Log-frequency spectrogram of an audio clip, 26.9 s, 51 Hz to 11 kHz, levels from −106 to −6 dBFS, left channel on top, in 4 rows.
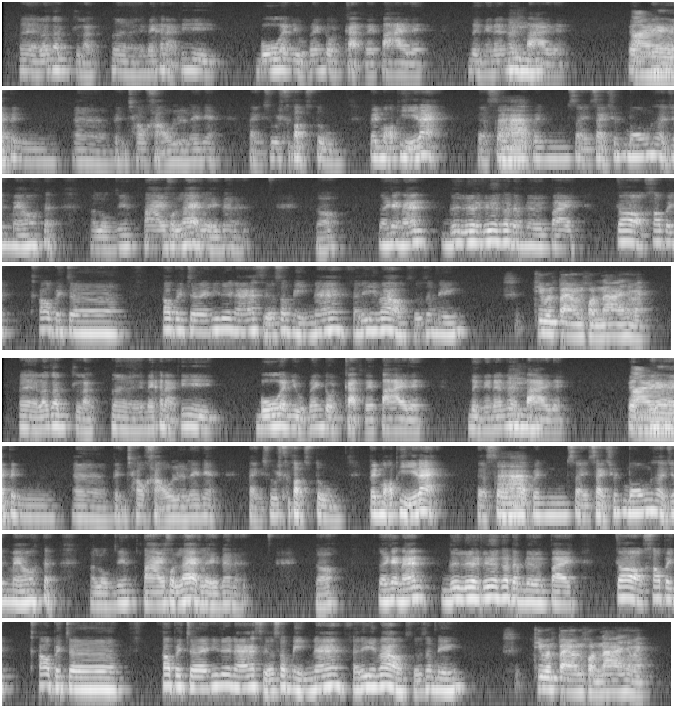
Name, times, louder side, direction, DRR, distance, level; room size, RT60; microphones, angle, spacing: voice 1, 0.2-2.1 2.5-4.2 4.7-5.6 6.3-8.9 9.2-10.1 10.4-11.1 11.5-15.9 16.2-16.3 16.6-16.8 17.2-19.2 19.6-20.2 20.5-21.4 21.8-24.8, right 4 dB, 75° right, 0.3 m, -25 dB
voice 2, 5.0-5.4 6.3-6.7 11.7-12.0 25.2-26.5, right 1 dB, 40° right, 1.0 m, -23 dB
3.3 x 2.3 x 3.0 m
head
